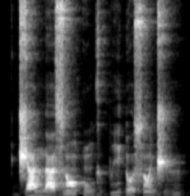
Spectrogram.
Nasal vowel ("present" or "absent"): present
